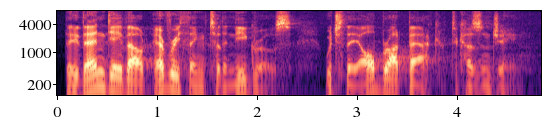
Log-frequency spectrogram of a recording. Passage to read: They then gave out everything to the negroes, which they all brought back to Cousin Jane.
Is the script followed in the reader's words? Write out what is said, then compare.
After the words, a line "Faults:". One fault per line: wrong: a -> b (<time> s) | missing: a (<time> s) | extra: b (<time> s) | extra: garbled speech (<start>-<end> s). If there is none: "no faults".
They then gave out everything to the negroes, which they all brought back to Cousin Jane.
Faults:
no faults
